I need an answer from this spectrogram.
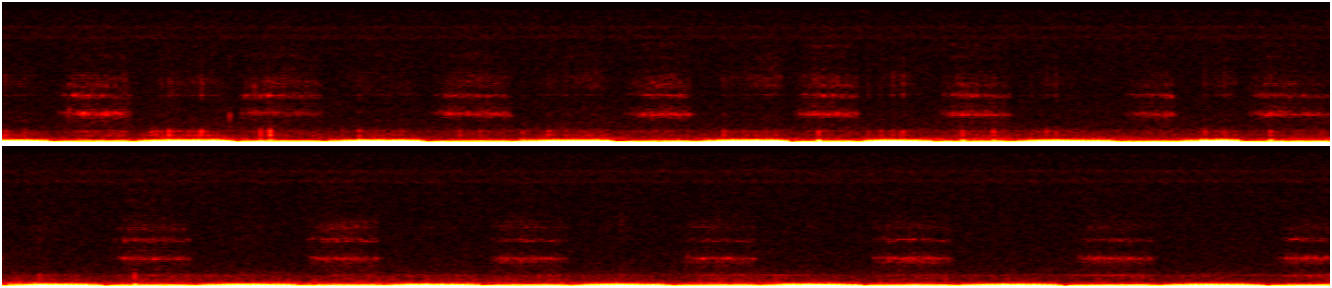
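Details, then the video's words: A male kitten, picked up for cuddles, purring intensely: a loud, deep rumble that surges with every breath roughly each second and a half, steady and rhythmic throughout, with faint high tones above. "Kitten Purrs and Snuggles"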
